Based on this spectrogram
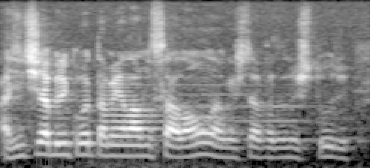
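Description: A man speaks with a fairly high pitch in a monotone, flat intonation. Noticeable background noise sits behind him. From São Gonçalo, Brazil. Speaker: photographer. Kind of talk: casual interview. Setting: studio.

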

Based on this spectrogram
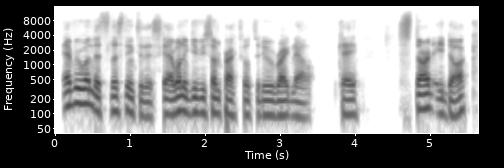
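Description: Speaking at a very fast pace with a Nigerian accent, a man shows ordinary pitch variation. The sound is dry and close with no echo over a quiet background. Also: fairly low pitch for a man. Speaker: podcast host and company co-founder. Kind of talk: casual chat. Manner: code-switching, more Nigerian when talking with Josh.

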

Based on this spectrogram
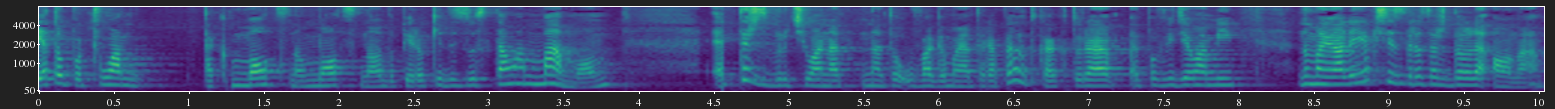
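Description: Her tone is animated and her pitch fairly high. The woman talks at a fairly quick pace with ordinary pitch variation. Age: 30s. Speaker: podcast host. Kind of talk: casual monologue. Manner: hesitant with fillers.

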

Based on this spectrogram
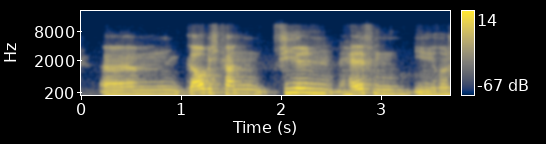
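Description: A high-pitched man amid noticeable background noise. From Ruhr area, Germany (near Essen). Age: 20s. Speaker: professional triathlete. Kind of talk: interview.

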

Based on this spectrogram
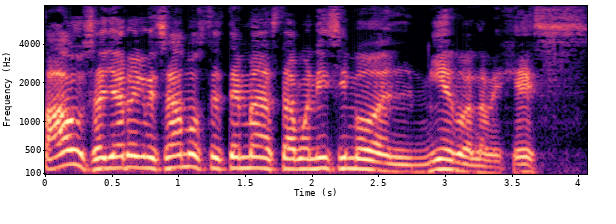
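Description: Talking at a fairly slow pace, a man with a high voice uses lively intonation. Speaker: radio host. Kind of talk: radio interview.

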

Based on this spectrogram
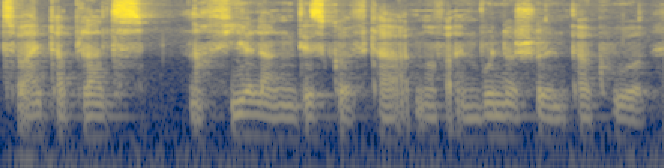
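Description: A man speaks at moderate speed, and noticeable noise is present in the background. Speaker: disc golf player. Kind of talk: scripted narration. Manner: narrative storytelling.

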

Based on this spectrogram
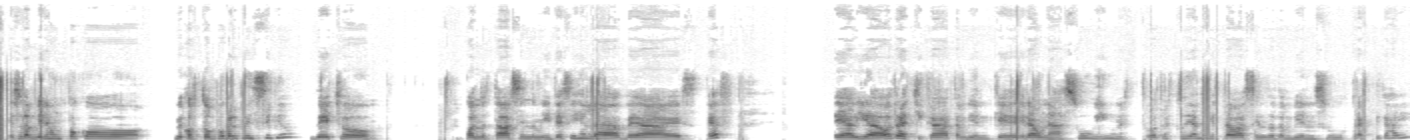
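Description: Moderately paced, a woman speaks in a medium pitch with a dark, mellow tone and ordinary pitch variation. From Chile, Rancagua. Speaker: researcher and university lecturer. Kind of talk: casual interview.

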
